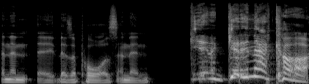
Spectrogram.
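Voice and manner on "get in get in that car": very high, shrill, shouted, acted out. Retelling a rescue scene where a man yells an order: imitating a yell. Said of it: "he's yelling at her".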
